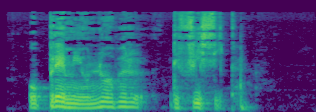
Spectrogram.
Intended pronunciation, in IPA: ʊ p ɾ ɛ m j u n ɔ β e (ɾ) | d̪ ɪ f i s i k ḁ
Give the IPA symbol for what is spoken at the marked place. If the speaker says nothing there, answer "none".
l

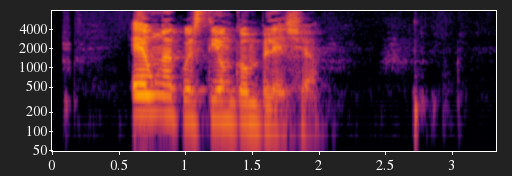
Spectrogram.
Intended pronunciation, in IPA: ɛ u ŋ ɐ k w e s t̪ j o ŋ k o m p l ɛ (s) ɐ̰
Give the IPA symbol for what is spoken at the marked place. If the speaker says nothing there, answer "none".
ʃ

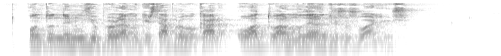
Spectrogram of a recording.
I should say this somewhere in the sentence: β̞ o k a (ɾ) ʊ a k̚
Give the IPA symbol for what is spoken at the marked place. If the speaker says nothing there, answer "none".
ɾ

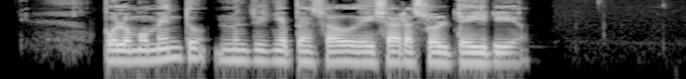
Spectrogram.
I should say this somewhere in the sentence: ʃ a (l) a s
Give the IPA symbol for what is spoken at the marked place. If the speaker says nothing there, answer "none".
ɾ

